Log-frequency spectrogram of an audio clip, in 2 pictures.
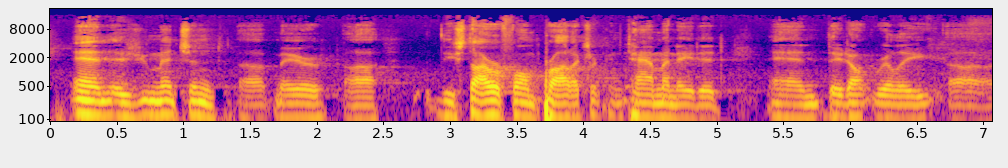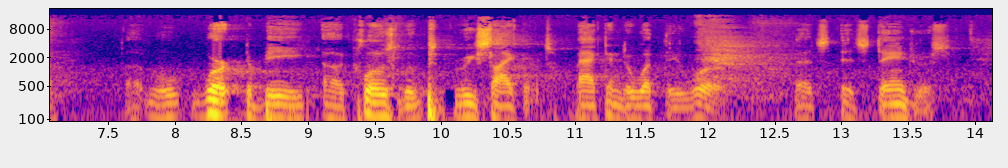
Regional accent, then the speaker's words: Atascadero, California, United States; from Atascadero.

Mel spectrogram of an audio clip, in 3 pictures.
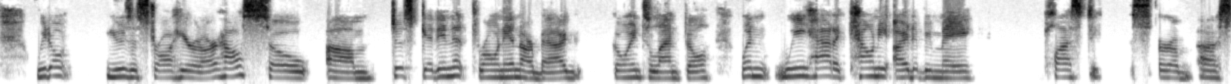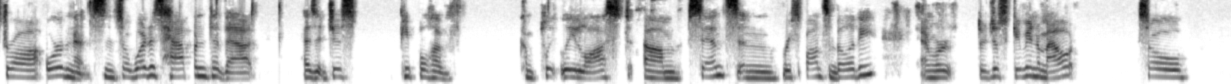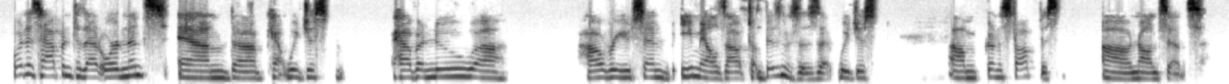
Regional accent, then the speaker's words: San Luis Obispo, California, United States; I'm actually from San Luis Obispo.

